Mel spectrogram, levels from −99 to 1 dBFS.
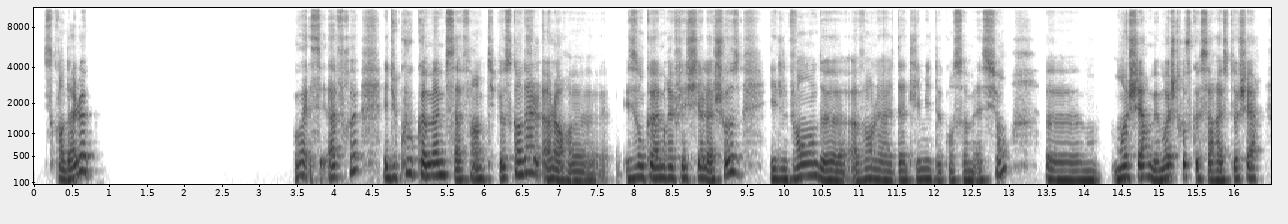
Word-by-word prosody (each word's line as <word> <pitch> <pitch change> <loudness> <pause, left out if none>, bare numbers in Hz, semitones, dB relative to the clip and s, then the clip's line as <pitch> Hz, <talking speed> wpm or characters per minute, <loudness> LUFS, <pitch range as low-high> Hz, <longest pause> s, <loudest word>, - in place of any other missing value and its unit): Scandaleux! 175 - +1 2.7
Ouais, - - -2
c'est - - -8
affreux 175 +10 -2 0.3
et - - +4
du 165 +1 -1
coup, 220 +4 -2
quand 195 -3 +5
même, 190 +2 +4
ça 200 -8 -1
a - - +1
fait 140 - -6
un 150 - +2
petit 145 +1 -8
peu 160 - 0
scandale. 205 +6 0
Alors 140 -4 +2
heu, 120 - -1 0.4
ils 145 +3 0
ont 165 - +3
quand 175 0 +2
même 155 +1 +3
réfléchi 155 -1 -1
à - - +2
la 130 -2 +3
chose. 215 - 0 0.4
Ils 140 0 +2
vendent, 175 +3 +1
heu, 130 -1 +3
avant 140 +2 -1
la 130 -3 +1
date 130 +1 -3
limite 140 0 +1
de 120 - -3
consommation, 130 - -2 0.5
hem, 130 -1 +2 0.2
moins 155 +6 +3
cher 170 +1 +2
mais 145 -6 +2
moi 155 +5 +4
je 170 - -3
trouve 175 -1 -1
que - - -1
ça 130 -2 -1
reste 130 +3 +1
cher. 155 0 -1
145 Hz, 165 wpm, -24 LUFS, 130-170 Hz, 2.7 s, quand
